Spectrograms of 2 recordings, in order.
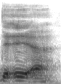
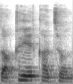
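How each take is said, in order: First: It is said in Egyptian dialect, q dropped. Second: It is said in Standard Arabic with q sounds.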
